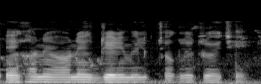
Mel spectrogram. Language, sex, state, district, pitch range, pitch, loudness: Bengali, male, West Bengal, Cooch Behar, 100-115 Hz, 110 Hz, -18 LUFS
